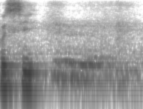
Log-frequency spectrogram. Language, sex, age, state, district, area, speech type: Nepali, male, 30-45, West Bengal, Darjeeling, rural, read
